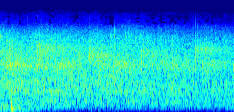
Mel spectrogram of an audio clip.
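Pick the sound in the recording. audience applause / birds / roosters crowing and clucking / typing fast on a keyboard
audience applause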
